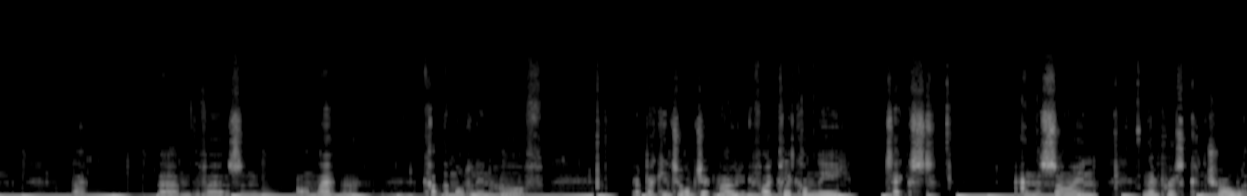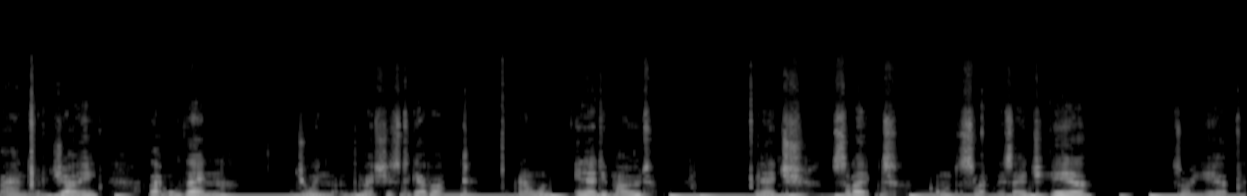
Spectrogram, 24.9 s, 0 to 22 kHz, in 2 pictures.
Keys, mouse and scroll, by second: 4.5 middle click, 6.0 Tab, 6.5 middle click, 8.0 click, 10.2 shift+click, 12.8 ctrl+j, 14.4 scroll down 1, 14.5-15.2 middle drag, 15.3-15.6 scroll up 1, 15.6-17.2 middle drag, 17.5 Tab, 18.2 middle click, 20.0 2, 20.9 middle click, 22.1 scroll up 1, 23.0 alt+click, 24.1 alt+click.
